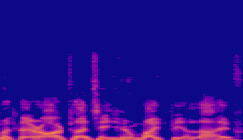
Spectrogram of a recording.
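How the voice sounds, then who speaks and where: Putting on a character voice, a man speaks at a moderate pace with a high pitch. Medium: actual play.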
